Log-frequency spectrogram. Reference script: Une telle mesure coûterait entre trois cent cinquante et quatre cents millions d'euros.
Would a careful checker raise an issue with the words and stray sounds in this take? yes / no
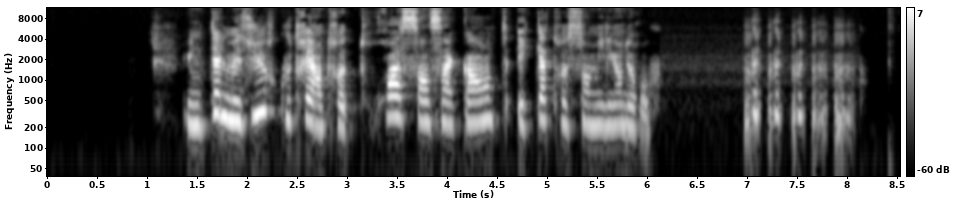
yes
